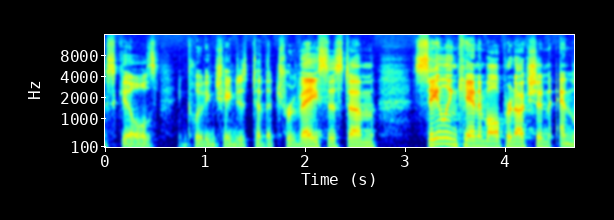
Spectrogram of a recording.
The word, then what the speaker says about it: Trouvaille: Yes, this word is actually pronounced Trouvaille. I've been calling it Trove for years, and I did not want to butcher this title. So, it's Yeah, it's Trouvaille, guys.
